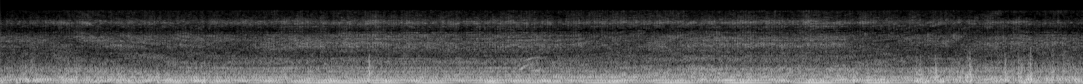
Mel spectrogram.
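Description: Outrigger fishing boat's engine running steadily under way, with water rushing along the hull.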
